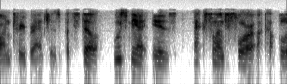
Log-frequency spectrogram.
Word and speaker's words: Usnea: How do you spell that? Yeah, Usnea, Usnea.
